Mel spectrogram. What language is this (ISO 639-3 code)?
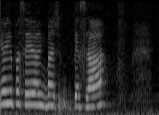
por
